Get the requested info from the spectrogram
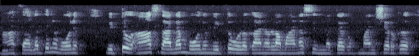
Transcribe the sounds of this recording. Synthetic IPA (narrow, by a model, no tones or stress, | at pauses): aːst̪ʰɐlɐt̪ːinɨpo̞ːlumʋiʈːuaːst̪ʰɐlɐmpo̞ːlumʋiʈːuko̞ɽukːaːnuɭːɐmɐnɐsinːɐt̪ːemɐnuʂjɐrkɨ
